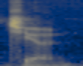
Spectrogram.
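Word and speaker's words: 中: And the Chinese pronunciation of that character is Chun, or at least in Japan they say it is, because when you play Mahjong you have to call that tile Chun.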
